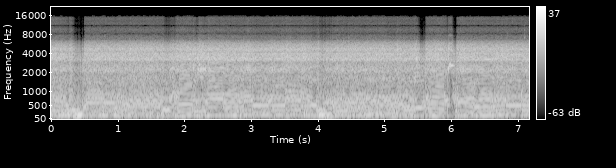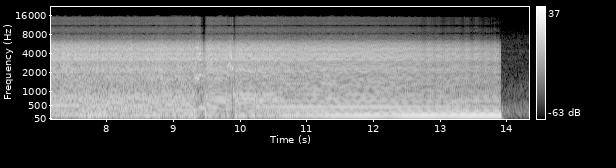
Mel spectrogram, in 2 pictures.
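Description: Single-coil electric guitar played through an amp-modelling preset with distortion, a run of changing notes and chords; near the end a chord is held, then the playback cuts off suddenly. A steady hiss runs underneath: noise the single-coil pickup picks up from the lights overhead.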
